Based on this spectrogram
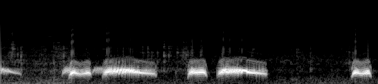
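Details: Spotted dove decoy calling wild doves with wild-style song. The low coos rise in a short note into a longer, slightly falling one, then repeat as a second pair and a final short coo.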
